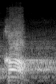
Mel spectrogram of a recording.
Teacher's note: Qaf ini cara kita menyebutkan qaf itu tempatnya itu di pangkal tenggorokan. Pangkal tenggorokan bagian atas.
